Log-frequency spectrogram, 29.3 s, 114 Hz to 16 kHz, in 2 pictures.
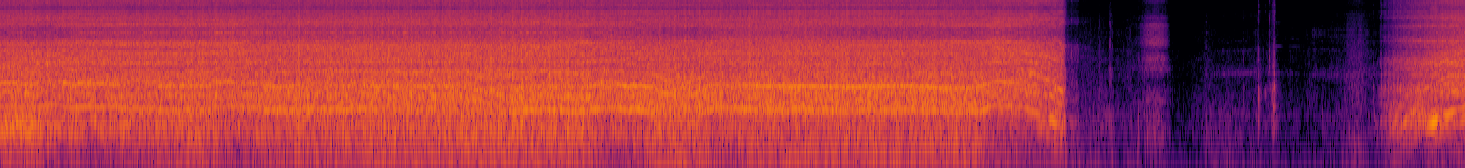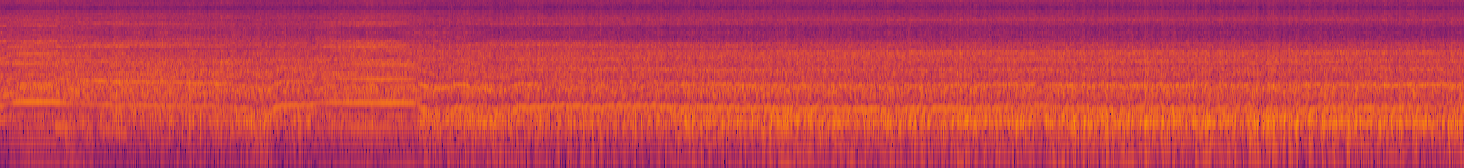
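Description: Echo DCS-5000 56V battery chainsaw cutting through a log, a steady electric motor whine under the chain noise. About ten seconds in the motor winds down and stops, there are a few seconds of near silence, then it spins up to a higher pitch with the saw out of the wood and drops lower again as it goes back into the cut.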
